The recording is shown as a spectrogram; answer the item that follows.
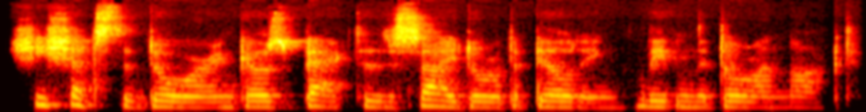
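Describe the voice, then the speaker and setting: Reading action lines aloud for an amateur screenplay table read, a woman keeps a plain delivery that occasionally stumbles. She speaks at normal speed in a level, low-leaning voice with a fairly bright tone.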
